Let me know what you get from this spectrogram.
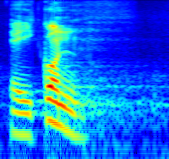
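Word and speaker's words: εἰκών: Esta palabra es eikon, con acento en la O, y significa imagen, figura y ¿qué más?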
